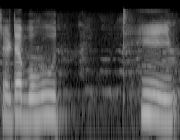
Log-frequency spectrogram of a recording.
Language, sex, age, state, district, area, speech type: Odia, female, 60+, Odisha, Boudh, rural, spontaneous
